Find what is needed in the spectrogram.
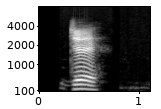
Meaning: the name of the Armenian letter ջ (ǰ)
- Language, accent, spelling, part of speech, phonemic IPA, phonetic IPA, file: Armenian, Eastern Armenian, ջե, noun, /d͡ʒe/, [d͡ʒe], Hy-EA-ջե.ogg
